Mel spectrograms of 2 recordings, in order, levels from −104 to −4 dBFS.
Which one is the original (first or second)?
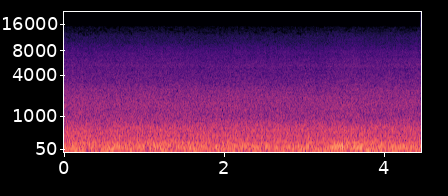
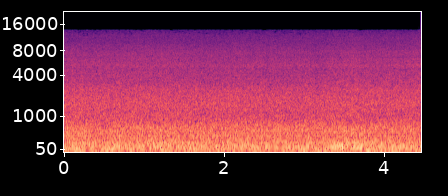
second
